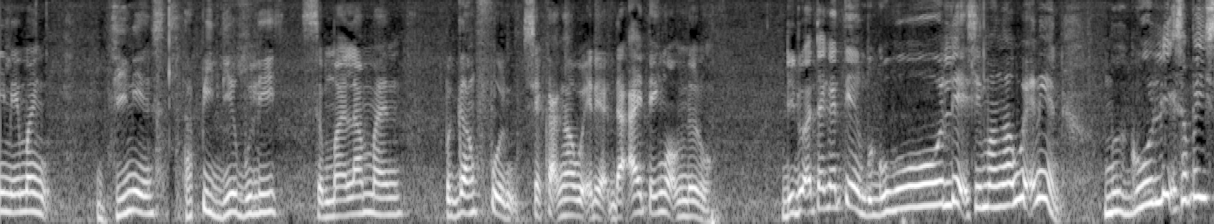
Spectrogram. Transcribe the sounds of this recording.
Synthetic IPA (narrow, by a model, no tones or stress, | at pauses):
imẽmãŋ | d͡ʒiniəst̪apidiabolɛh | səmalaman | pəɡaŋfunsiaka̰ʔŋawɛʔdiaʔdaʔajt̪eŋɔʔməndəɾṵ | diduaʔt̪akat̪iənbəɡoɦoleʔsimaŋawɛʔnikan | məɡoleʔsampai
